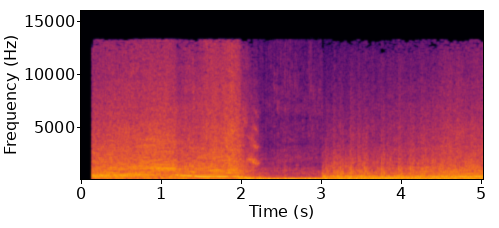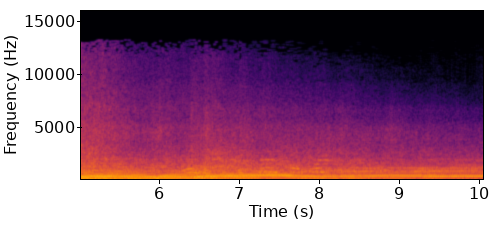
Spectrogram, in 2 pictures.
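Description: Drag racing cars, a Mustang among them, at full throttle on the strip. The engines rev high and fall away about two seconds in, then climb steadily as the cars run down the track, with a gear change about three-quarters of the way through.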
